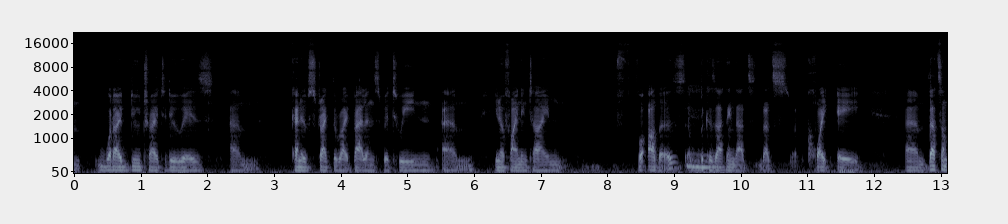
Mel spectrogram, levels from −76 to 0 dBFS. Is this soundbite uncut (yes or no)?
yes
